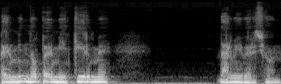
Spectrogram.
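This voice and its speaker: Somewhat breathy and fairly low, a man's voice moves at a fairly slow pace with monotone, flat intonation. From Mexico City. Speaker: former prisoner. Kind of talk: interview.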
